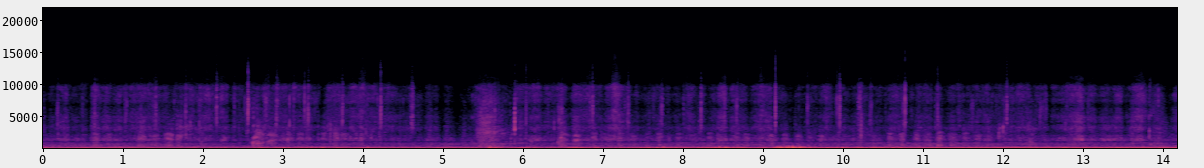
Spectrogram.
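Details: German Shepherd service dog Nala, home alone and wearing a GoPro camera, pants in soft, breathy puffs with rustling and thumps of movement against the camera, and a louder scuffle near the end.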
